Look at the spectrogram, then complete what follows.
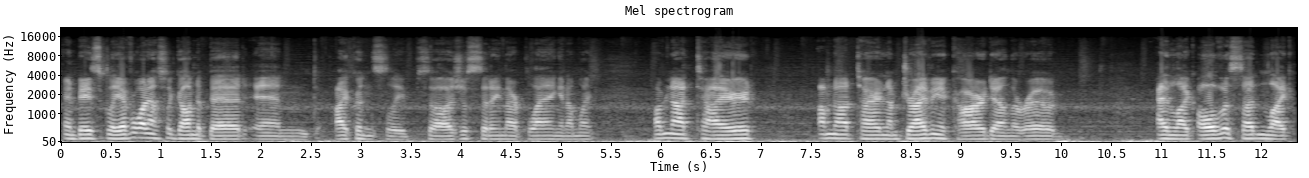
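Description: A man's voice: mid-range voice, fairly bright tone. A man co-hosting a podcast, casually telling anecdotes. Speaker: podcast co-host. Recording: faint noise behind the voice.

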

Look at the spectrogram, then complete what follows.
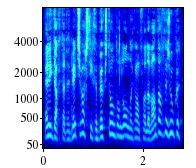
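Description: Quick, nervy grumbling spaceman. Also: on the high side, expressive, sharp tone, slight background noise. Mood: frightened. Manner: anxious, complaining, stammering. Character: nervy, grumbling comic male space crewman. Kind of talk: old Dutch radio drama acting. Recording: vintage radio drama, long studio reverb.

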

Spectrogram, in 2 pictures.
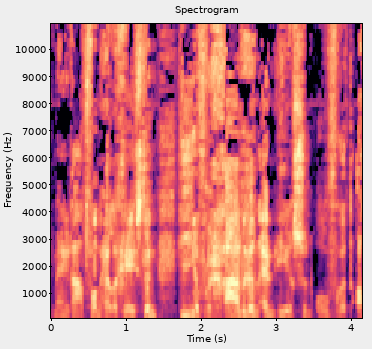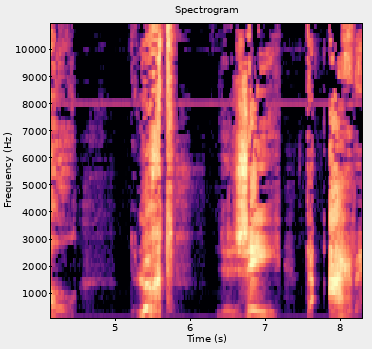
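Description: An actor playing the proud, vengeful fallen prince of hell in a radio drama, declaiming verse in a grandiose, brooding, scheming manner. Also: male voice, medium pitch, sharp tone, breathy edge, full character voice. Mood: grand, defiant.

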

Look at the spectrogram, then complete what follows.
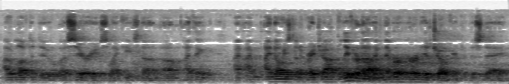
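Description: A man's voice: a bass voice, brisk, a little mellow, a little hiss or hum. A male voice actor answering fan questions on a convention panel, chatty and joking, with frequent restarts. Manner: chatty, jokey storyteller with many restarts. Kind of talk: casual convention Q&A. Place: large convention function room. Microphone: table mic seen from far camera. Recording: echoey hall from far off.

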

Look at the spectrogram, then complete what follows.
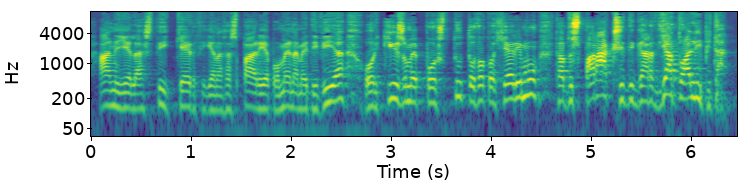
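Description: An actor playing a gallant young suitor in a classic radio theatre comedy, earnest and declamatory. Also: male voice, fairly high pitch, fairly bright tone, close to an everyday voice. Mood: defiant.

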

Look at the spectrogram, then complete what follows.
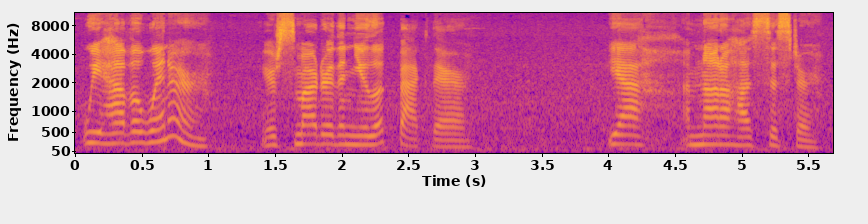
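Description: A woman's voice: medium pitch, normal speed, a bit bright, slight background noise, natural voice. An actress playing a blunt, sarcastic young woman bartender in a video game. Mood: curt, irritated. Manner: brusque, sarcastic. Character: blunt, prickly young female cabaret bartender. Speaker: voice actor in a game. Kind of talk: English video game cutscene dub. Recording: music behind the voice.

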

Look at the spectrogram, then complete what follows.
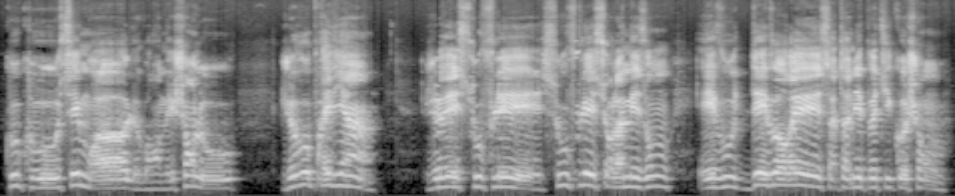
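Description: A big bad wolf from a storybook, acted out by a man reading aloud. He is hungry and full of himself, and he draws his threats out slowly and menacingly. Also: high voice, gravelly, a bit bright, exaggerated voice. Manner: slow, drawn-out threats. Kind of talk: children's storybook character voice.

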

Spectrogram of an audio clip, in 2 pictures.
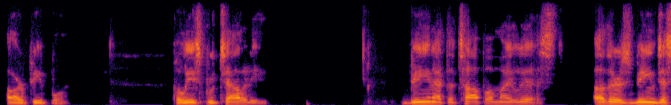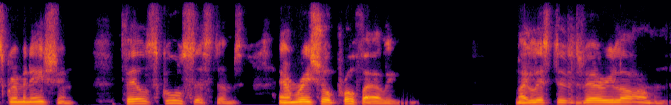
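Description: A man hosting a reading group, reading a text aloud in an earnest, steady way and then leading the discussion over a video call. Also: mid-range voice, no echo. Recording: dull, dry lo-fi video call audio.

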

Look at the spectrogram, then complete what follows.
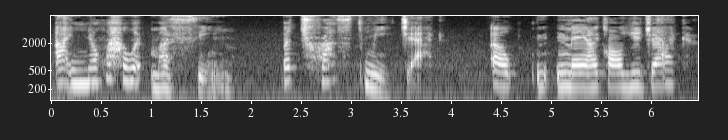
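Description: An actress playing a polite, serene and eccentric taxi passenger, gentle and hesitant, in old-time radio style. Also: female voice, fairly high pitch, slow pace, breathy edge, rough recording. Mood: friendly, calm.

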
